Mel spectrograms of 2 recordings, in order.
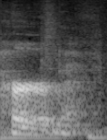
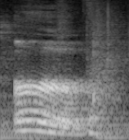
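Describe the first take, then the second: First: The word starts with an audible h sound. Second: The word starts with a vowel, no h sound. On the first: This is the way the French would not say it. "and not herb" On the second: This is the French way of saying it. "they do not pronounce the H"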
